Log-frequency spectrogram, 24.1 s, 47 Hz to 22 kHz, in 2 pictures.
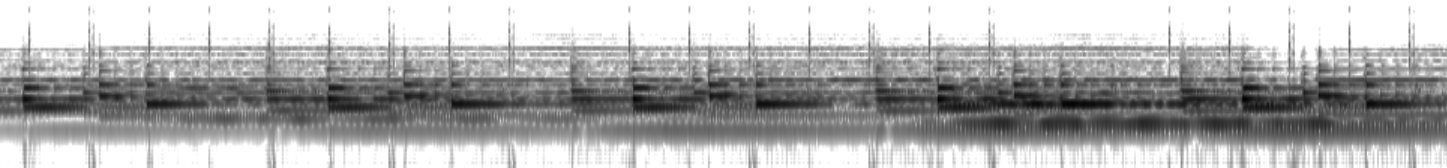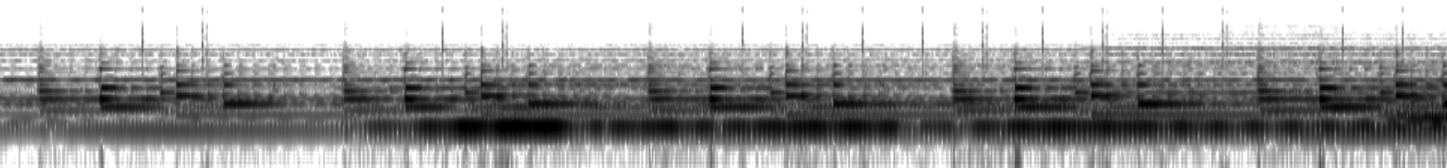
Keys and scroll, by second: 14.0 m, 16.6 Delete.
